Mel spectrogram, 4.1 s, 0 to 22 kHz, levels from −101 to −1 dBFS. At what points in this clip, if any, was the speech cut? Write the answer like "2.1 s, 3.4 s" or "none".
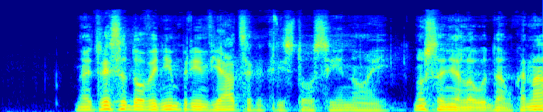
3.0 s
